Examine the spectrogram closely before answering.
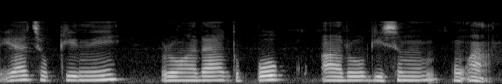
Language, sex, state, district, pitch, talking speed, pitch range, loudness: Garo, female, Meghalaya, West Garo Hills, 190 Hz, 85 wpm, 185-200 Hz, -18 LUFS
